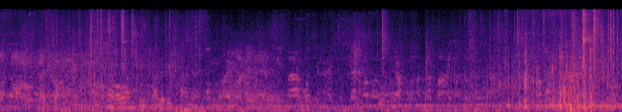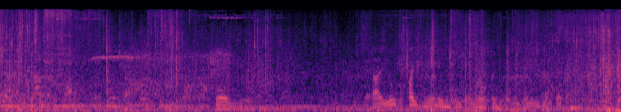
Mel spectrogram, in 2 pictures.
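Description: Bicycle tyres crunch on a dirt trail.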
